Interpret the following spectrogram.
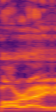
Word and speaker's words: Barre: Transfer offer here from River Plate for Kaidi Barre. I did have a few comments in the last episode because I was calling it Bear, and I wasn't certain. Barre is how I pronounce it, so I'm going to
